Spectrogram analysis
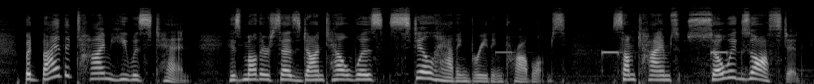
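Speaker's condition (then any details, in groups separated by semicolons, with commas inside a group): No condition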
